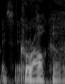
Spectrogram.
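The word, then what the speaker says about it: Carolco: Okay, and then after Sam Raimi, well, September 1994, Carelco Pictures, is that how you say it? – Carelco, yeah.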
